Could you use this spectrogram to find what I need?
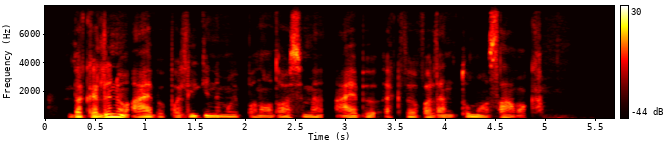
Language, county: Lithuanian, Telšiai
